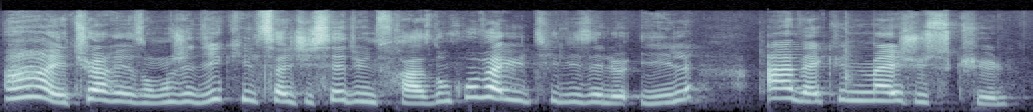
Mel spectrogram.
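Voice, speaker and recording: Speaking to young pupils in a primary school classroom, this teacher uses a high voice with lively intonation. Her delivery is slow and clear, with each syllable stressed.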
